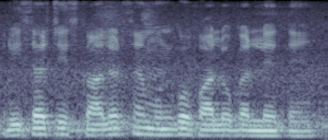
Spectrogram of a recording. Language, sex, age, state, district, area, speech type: Urdu, male, 30-45, Uttar Pradesh, Azamgarh, rural, spontaneous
